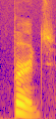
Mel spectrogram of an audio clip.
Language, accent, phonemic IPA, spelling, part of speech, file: English, General American, /bɜɹdz/, birds, noun, En-us-birds.ogg
- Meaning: plural of bird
